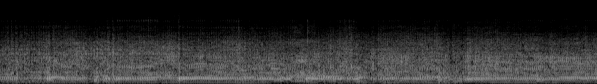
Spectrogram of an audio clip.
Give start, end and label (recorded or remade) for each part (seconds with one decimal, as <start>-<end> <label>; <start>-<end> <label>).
0.0-2.7 recorded; 2.7-4.0 remade; 4.0-6.0 recorded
